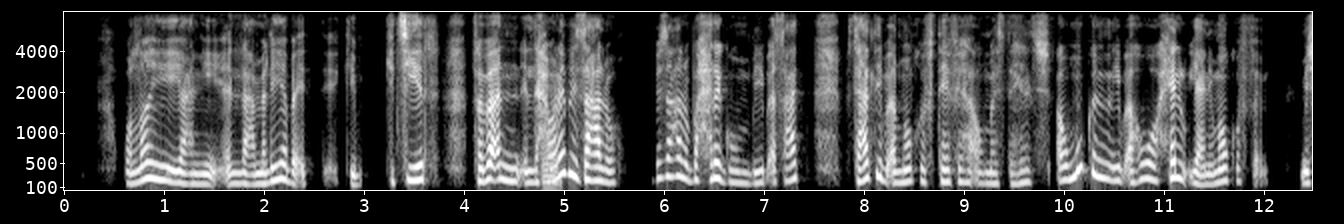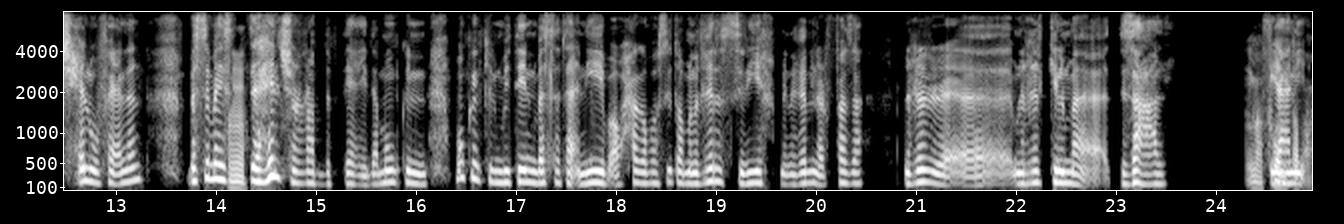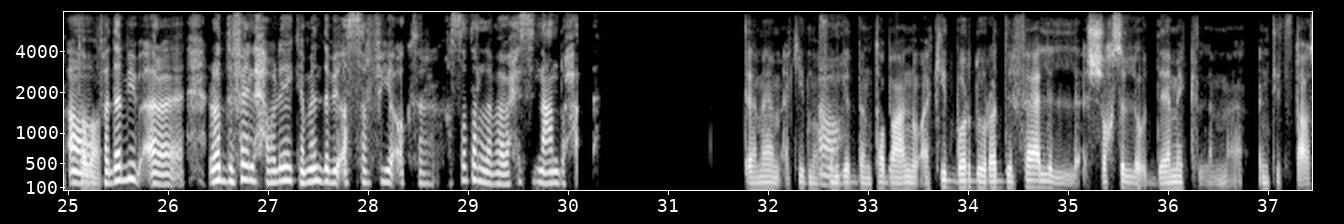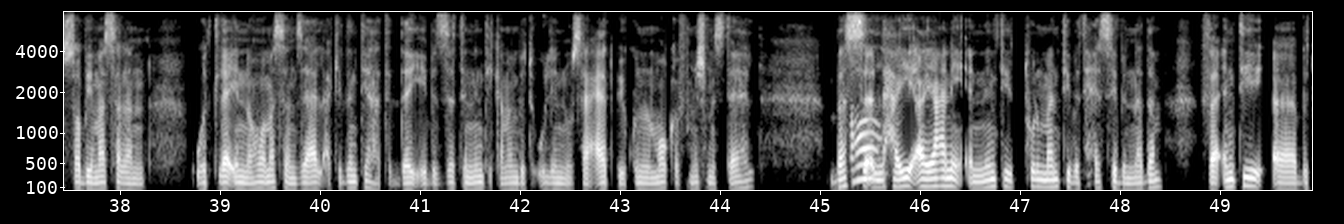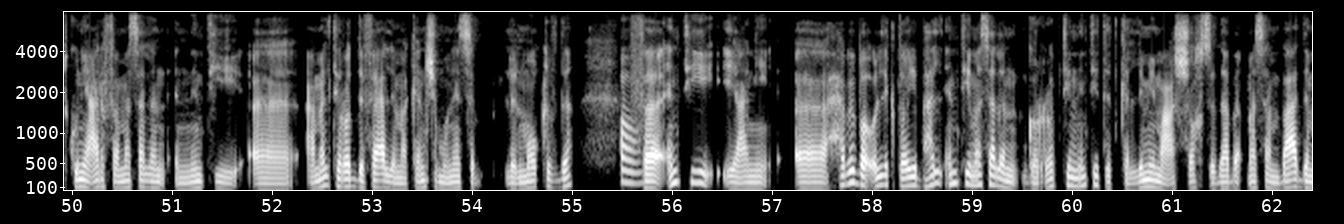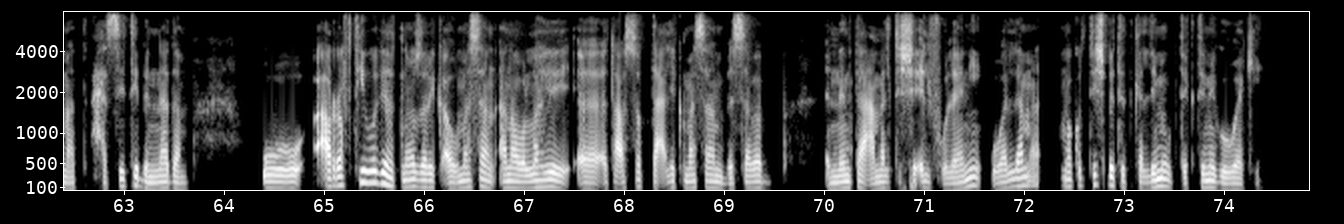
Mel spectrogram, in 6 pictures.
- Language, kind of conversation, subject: Arabic, advice, إزاي بتتعامل مع نوبات الغضب السريعة وردود الفعل المبالغ فيها عندك؟
- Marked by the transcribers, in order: tapping; other background noise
